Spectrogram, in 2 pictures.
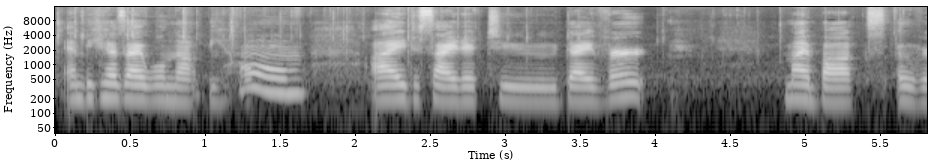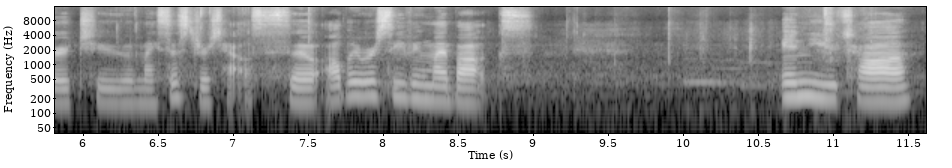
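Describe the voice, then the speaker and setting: A woman vlogger losing her voice, her speech hoarse and raspy as she chats casually through a nail routine with plenty of fillers. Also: lowish voice, slow, slight background noise. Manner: rambling, chatty, with many fillers and small laughs. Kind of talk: casual chat while doing her nails.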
